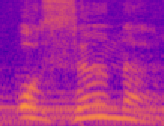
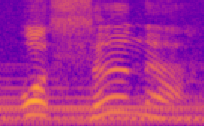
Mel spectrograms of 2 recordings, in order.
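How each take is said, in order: No difference in how they are said.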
